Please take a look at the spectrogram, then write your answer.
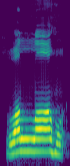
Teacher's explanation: بما قدمت ایدیہم ولن یتمنوہ ابدا بما قدمت ایدیہم واللہ میں واو کو لام کے ساتھ ملانا ہے، لام کے اوپر تشدید زور دیں گے، اگلے لام کے اوپر کھڑا زبر ہے، ایک الف دال میں کھینچیں گے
